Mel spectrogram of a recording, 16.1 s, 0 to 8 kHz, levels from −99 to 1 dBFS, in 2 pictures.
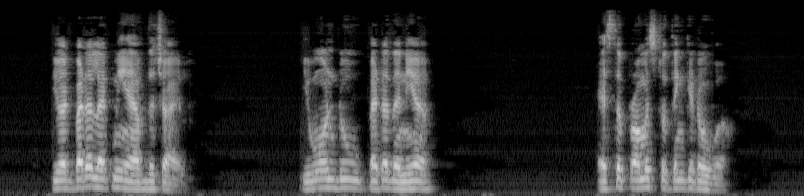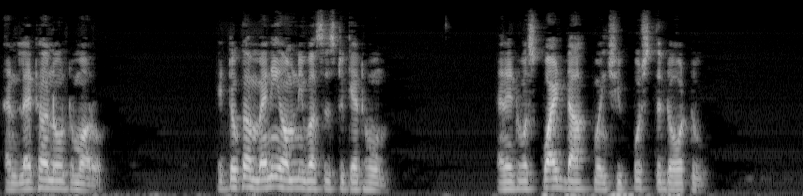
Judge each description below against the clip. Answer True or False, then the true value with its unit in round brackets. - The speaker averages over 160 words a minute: True (170 wpm)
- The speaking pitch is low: True (120 Hz)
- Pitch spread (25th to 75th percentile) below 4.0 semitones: True (2.5 semitones)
